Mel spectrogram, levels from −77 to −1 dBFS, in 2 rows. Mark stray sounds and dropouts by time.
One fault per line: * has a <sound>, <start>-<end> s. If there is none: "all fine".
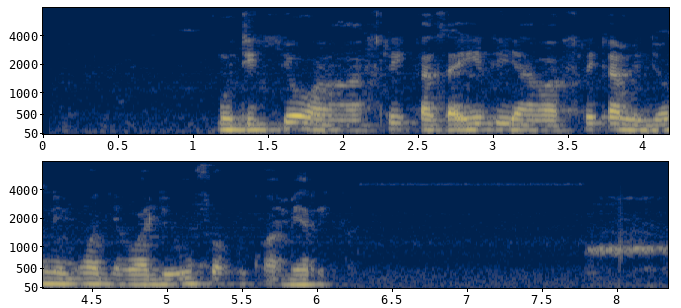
all fine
